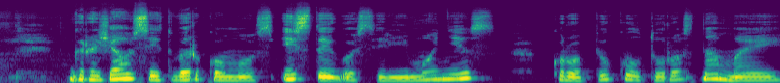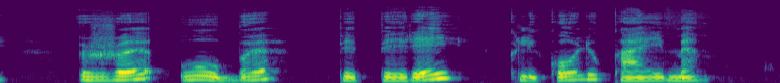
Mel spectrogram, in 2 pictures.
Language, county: Lithuanian, Vilnius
